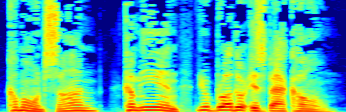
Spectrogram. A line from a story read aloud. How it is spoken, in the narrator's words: His father pleaded with him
